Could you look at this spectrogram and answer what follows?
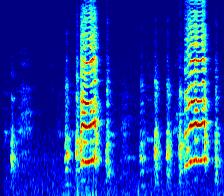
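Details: Chicken giving alert noises: a faint cluck, then several short clucks building into two loud, harsh, drawn-out squawks about two seconds apart, each lasting roughly half a second.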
